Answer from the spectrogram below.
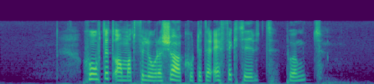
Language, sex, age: Swedish, female, 18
